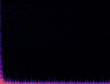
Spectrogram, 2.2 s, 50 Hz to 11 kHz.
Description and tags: House Organ C#0
A multisampled house organ created on a shruthi 1 4pm edition. Use for whatever you want! I can't put loop points in the files, so that's up to you unfortunatel
Vibes, House, Multisampled, Organ, Happy-Hardcore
